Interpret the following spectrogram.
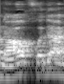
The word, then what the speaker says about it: ناخدا: در مرور زمان ا واش یواش یواش ک تلفظ نشده شده ناو خدا ناخدا ناخدا شده ناخدا و الان ناخدا یک به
